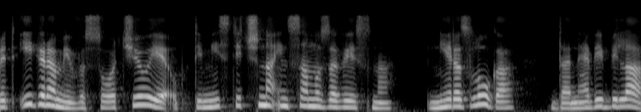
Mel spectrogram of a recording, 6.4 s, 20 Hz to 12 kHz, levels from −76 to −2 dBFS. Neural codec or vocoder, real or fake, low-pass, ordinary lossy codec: codec, 16 kHz, about 1 kbps, DyCAST, with the encoder's durations; fake; 7.2 kHz; none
